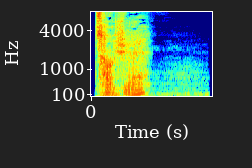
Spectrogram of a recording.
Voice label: Night Elf Male loot too far; error messages; wowpreklad; czwow

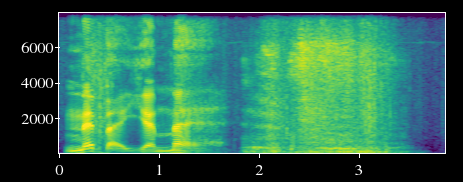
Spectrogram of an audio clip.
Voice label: Human Male Pissed, Human Vocal Male; wowpreklad; czwow

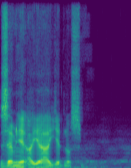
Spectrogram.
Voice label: Night Elf Male Warrior NPC Farewell; wowpreklad; czwow

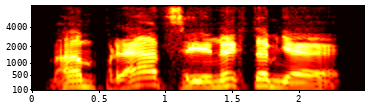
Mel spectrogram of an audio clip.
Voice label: Peon Pissed; wowpreklad; czwow

